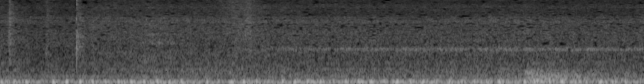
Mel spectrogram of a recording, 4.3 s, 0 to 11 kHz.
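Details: 2014 Hyundai Tucson after a no-start repair: a nut was added on the clutch pedal so it hits the clutch safety switch. Now starts on clutch and holds an even, low idle rumble with no misses, knocks or hunting; normal idle.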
